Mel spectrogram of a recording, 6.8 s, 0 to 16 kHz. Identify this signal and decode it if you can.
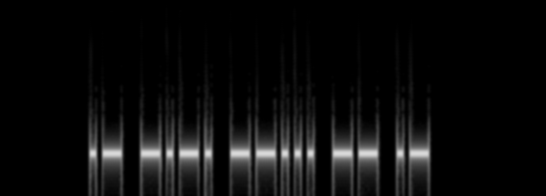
Morse code, heard as a keyed tone, about 15 wpm, 700 Hz. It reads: AC7MA
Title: NA SOTA Activator Callsigns 15wpm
